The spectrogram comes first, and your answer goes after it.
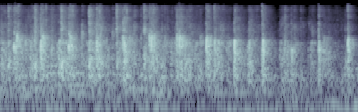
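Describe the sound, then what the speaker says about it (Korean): Congregation at a Korean church emergency prayer gathering claps to welcome a pastor, the clapping falling into a steady, pulsing rhythm of sharp, evenly spaced beats from many hands together, fairly close and with no talk over it. "우리 뜨거운 박수로"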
